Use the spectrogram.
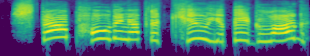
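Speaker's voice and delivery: very high, loud fairy scolding; irritated heckle. A narrator's reading. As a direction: pipe up loudly at someone blocking the queue. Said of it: "someone hissed from behind".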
